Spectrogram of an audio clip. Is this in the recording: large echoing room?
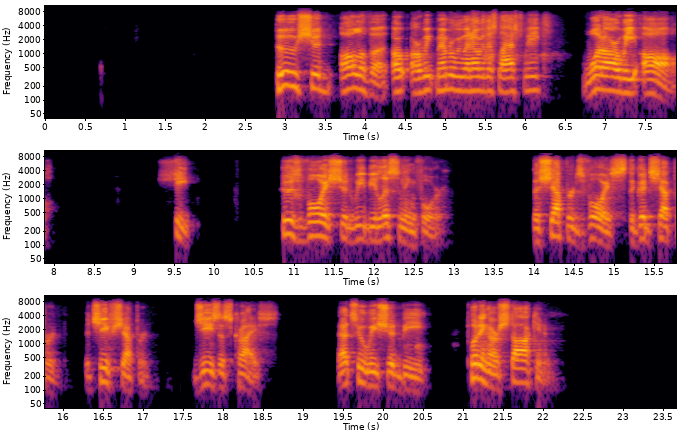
yes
